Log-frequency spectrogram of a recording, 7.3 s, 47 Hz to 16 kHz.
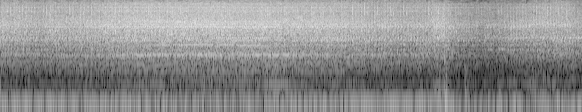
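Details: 2012 Ford Focus first start after transmission rebuild: loud, shaky idle with uneven low rumble and RPM going up and down; throttle body connector not plugged in properly, smoother once reconnected.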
